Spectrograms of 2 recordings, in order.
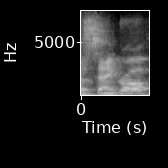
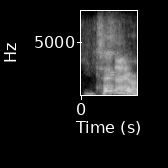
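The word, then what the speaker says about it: Sagendorf: Bud Sangroff, the guy who took over for him? Segendorf. Segendorf actually.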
